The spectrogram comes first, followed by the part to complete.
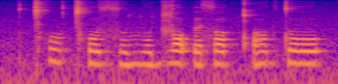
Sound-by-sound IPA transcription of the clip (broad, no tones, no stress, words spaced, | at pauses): ǀʰɔ̤ǀʰozso̤ ʎo̤ d͡ʑɔʔɘsɔɡ qʼo̤ɡ to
